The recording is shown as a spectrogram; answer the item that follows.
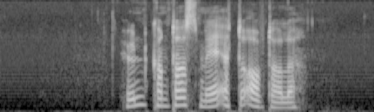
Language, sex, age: Norwegian, male, 23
